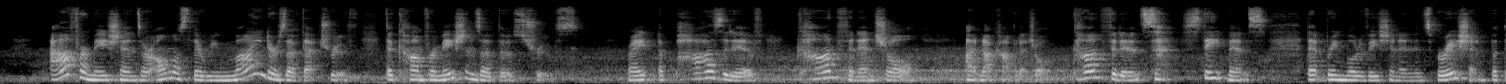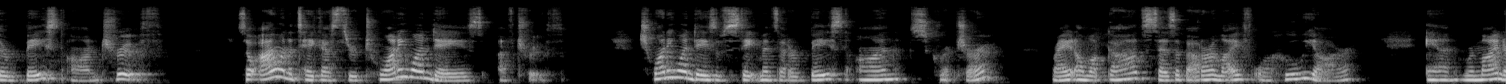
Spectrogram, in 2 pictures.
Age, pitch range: 30-49, 195-240 Hz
